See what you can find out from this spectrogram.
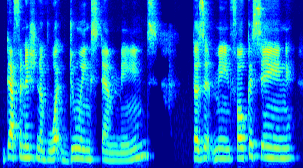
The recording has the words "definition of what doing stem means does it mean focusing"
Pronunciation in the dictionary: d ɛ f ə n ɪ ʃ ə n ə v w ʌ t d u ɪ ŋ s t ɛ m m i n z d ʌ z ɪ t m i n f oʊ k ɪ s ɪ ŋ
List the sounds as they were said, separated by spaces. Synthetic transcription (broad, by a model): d ɛ f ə n ɪ ʃ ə n ə v w ʌ t d u ɪ ŋ s t ɛ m m i n z d ʌ z ɪ t m i n f oʊ k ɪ s ɪ ŋ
